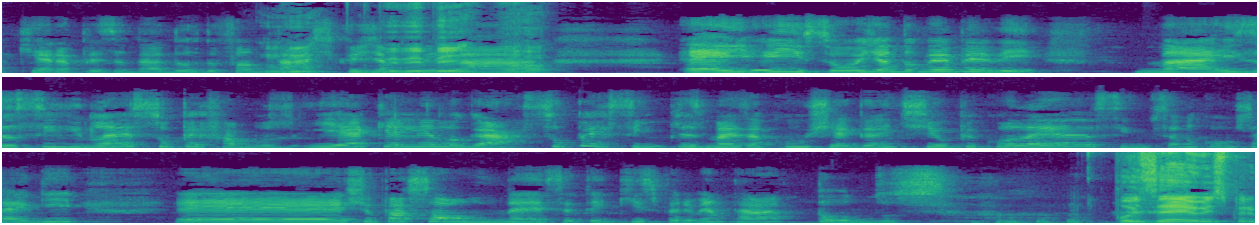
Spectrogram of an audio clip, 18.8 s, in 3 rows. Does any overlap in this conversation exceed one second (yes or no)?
yes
